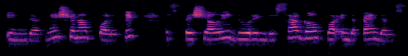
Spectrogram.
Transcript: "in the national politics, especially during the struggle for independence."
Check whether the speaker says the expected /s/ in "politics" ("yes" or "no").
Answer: no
